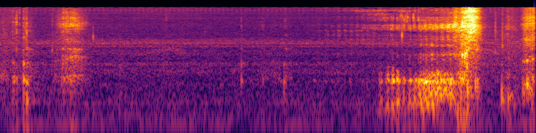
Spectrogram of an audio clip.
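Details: English Bulldog named Porkchop, indoors nesting in a pile of laundry and objecting to the camera: a faint yap early on, then a long, loud, gruff bark-growl near the end.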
